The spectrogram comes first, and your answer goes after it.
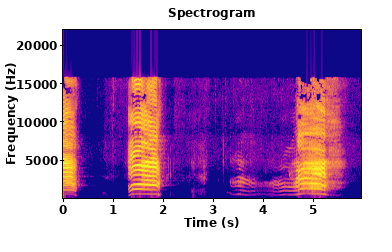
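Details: Common duiker crying for help while a cheetah makes the kill, rainy afternoon, Phinda Private Game Reserve: two sharp, loud nasal bleats, then softer wavering, whining cries sliding up and down, ending in a long, loud bleat.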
